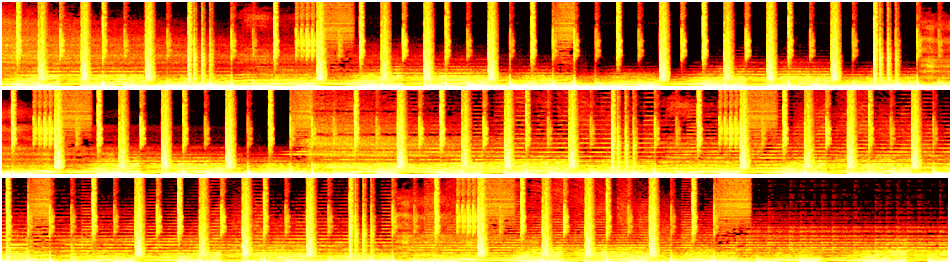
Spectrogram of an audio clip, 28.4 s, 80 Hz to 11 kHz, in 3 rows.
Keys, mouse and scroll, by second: 0.8 r, 2.3-3.1 middle drag, 3.1 KP_1, 3.8 drag, 4.0-4.7 scroll up 3, 4.7-5.3 scroll up 2, 5.3-6.6 drag, 6.6 shift+d, 7.8 s, 9.0 g, 10.4 s, 11.1 g, 12.1 drag, 12.3 scroll down 4, 12.5-13.8 middle drag, 13.8 KP_1, 14.2-14.6 scroll up 6, 14.6-14.9 shift+middle drag, 14.9 shift+a, 18.3 scroll down 5, 18.6-19.1 middle drag, 19.1 KP_7, 19.7 s, 20.7 g, 22.6 shift+middle click, 22.8 scroll up 1, 23.0 Tab, 23.3 click, 24.2 g, 26.2 click, 26.5 s, 27.7 g.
